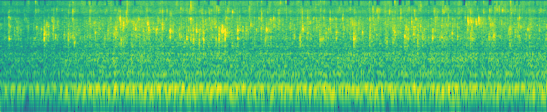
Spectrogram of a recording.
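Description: Breaded pork chops fry steadily in hot fat, a dense, even sizzle with fine crackling that stays loud and continuous throughout, with no voices.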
